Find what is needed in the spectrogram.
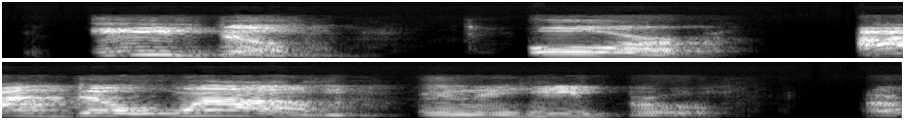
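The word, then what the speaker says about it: אדום: All right, pronounced Adawam in the Hebrew. All right. Edom Adawam.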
